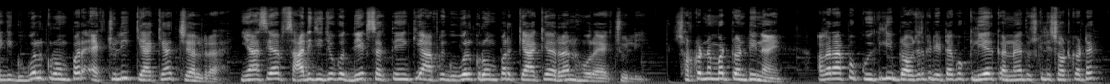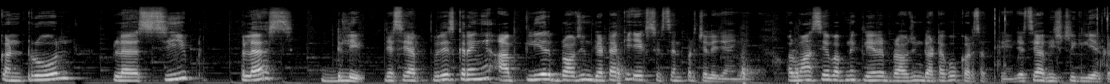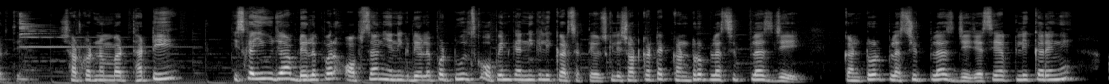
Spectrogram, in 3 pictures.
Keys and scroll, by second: 14.7 ctrl+shift+Delete, 31.6 ctrl+shift+j.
